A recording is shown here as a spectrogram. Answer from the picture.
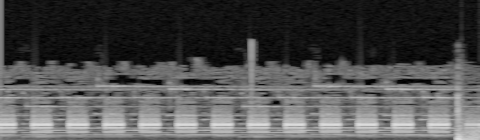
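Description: Rapid electronic beeping, about five beeps a second, from a telephone whose handset hangs off the hook by its cord: an off-hook tone. Under it is a low film-score drone that fades away.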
